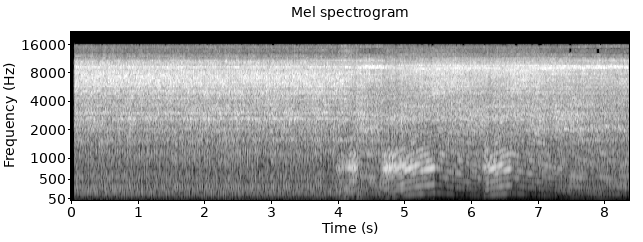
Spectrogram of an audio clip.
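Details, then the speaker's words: Stihl 028 AV Super, said to have low compression, idle set very low: high buzzing two-stroke holds steady then revs and returns cleanly through quick blips; carb was slightly rich on high and lean on low, compression fine. "low compression it's not gonna run at that low of an idle and it certainly wouldn't have that acceleration"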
